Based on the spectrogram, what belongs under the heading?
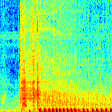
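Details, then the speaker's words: Motorcycle with newly refitted engine after a seizure, running in gently for a few days: clean start, then steady, even idle with no knocks, misses or rattles. Owner says it is fully fine; normal idle. "তোমালোকৰ বাইকৰ মই চাউণ্ডটো এবাৰ শুনাই দিছোঁ এতিয়া মই rest দিব নোৱাৰিম কেইদিনমান মোক লাহে লাহে চলাবলৈ দিছে"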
